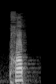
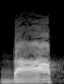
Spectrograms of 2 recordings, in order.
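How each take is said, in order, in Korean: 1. 한국식 발음으로 말하고 있어요. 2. 미국식 발음으로 말하고 있어요. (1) "우리는 밥 그러잖아요" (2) "미국 사람들 ... 밥 그런단 말이에요"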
